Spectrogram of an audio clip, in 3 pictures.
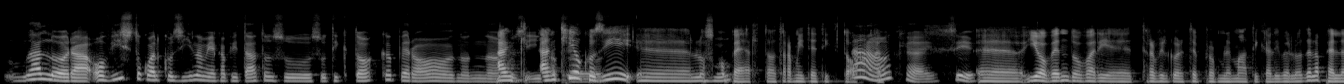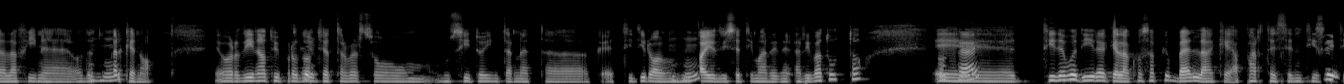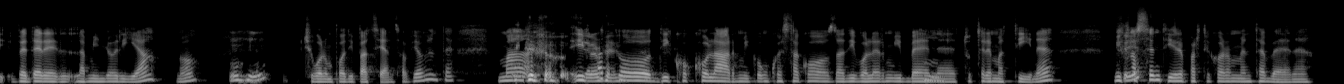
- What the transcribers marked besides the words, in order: "proprio" said as "propio"; tapping; other background noise; chuckle
- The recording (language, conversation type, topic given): Italian, unstructured, Qual è la tua routine mattutina e come ti fa sentire?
